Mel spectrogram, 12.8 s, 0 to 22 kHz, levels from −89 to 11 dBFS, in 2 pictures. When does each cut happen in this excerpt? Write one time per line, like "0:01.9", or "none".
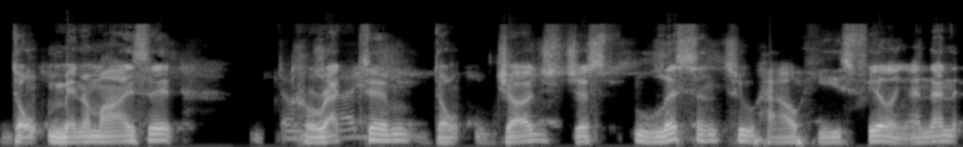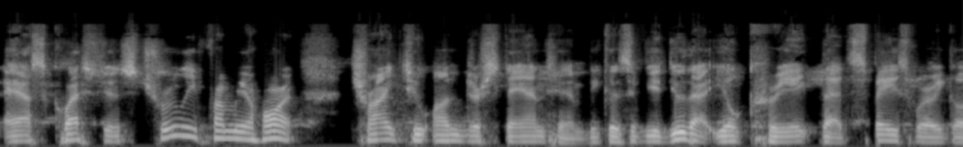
0:01.8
